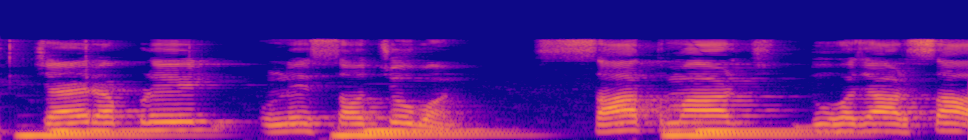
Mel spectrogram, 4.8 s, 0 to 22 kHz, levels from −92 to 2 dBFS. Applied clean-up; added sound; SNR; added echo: classical method log-MMSE.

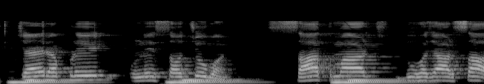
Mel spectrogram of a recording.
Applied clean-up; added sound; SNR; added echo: classical method Wiener filter.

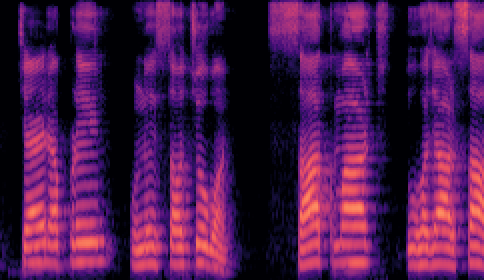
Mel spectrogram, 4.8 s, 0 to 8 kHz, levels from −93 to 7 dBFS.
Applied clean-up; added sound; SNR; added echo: neural mask model DeepFilterNet 3.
